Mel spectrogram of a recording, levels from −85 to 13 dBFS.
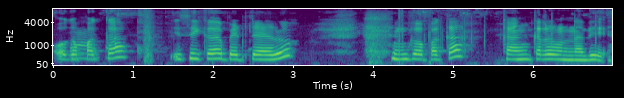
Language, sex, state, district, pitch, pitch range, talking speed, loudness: Telugu, female, Andhra Pradesh, Annamaya, 220 Hz, 210-245 Hz, 60 wpm, -15 LUFS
